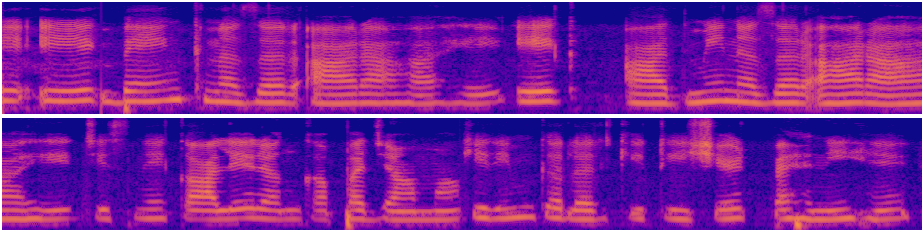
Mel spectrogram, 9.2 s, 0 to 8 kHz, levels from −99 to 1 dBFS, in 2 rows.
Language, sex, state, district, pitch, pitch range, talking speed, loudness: Hindi, female, Uttar Pradesh, Budaun, 205 Hz, 195-220 Hz, 150 wpm, -35 LUFS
